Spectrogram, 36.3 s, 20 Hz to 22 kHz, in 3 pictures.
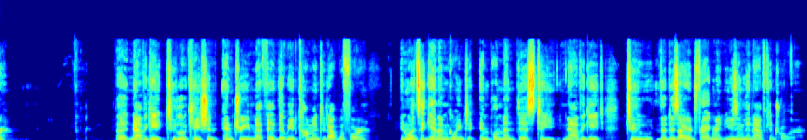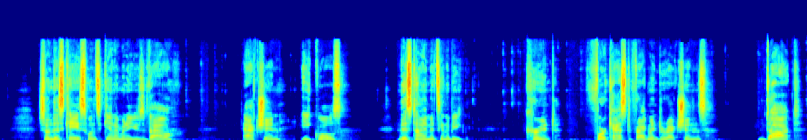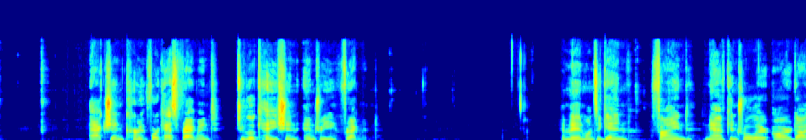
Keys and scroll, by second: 1.2 Delete, 3.2 Tab, 21.7 Return, 34.8 Tab.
